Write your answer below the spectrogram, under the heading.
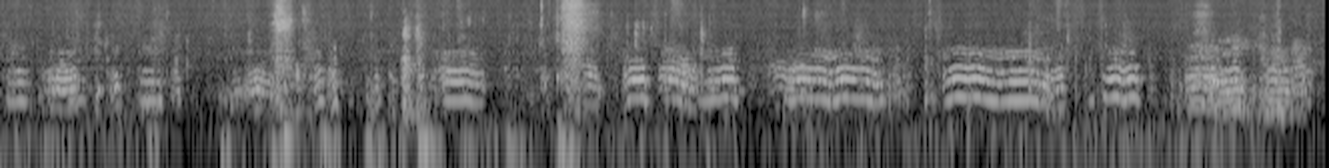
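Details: Newborn German Shorthaired Pointer puppies, six hours old, making repeated short wavering squeaks and mewling cries that overlap, with a few sharp clicks and knocks in between.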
